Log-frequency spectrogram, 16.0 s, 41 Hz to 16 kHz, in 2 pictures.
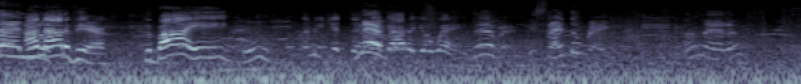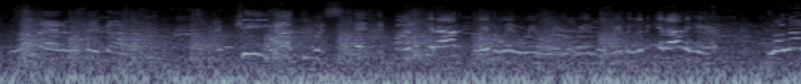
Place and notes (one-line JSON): {"title": "a chess game in Union square, march 2008", "latitude": "40.74", "longitude": "-73.99", "altitude": "12", "timezone": "Europe/Berlin"}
